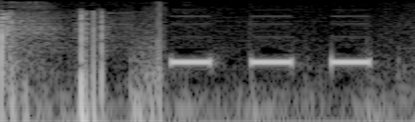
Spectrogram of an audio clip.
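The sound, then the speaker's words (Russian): Three short, steady electronic phone tones, evenly spaced and identical in pitch, signal an incoming call to a call-in studio, following a brief burst of noise. “У нас еще один звонок в студии. Да, у нас еще звонок.”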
